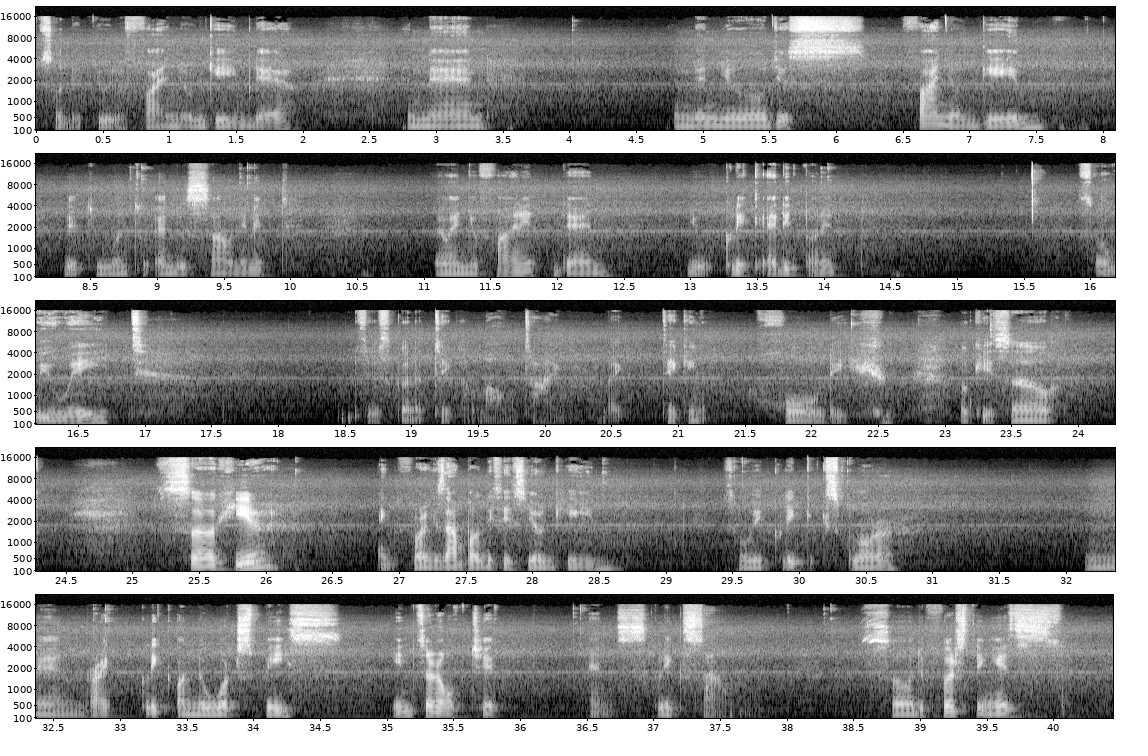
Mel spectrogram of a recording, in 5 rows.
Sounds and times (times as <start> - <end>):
Speech: 0.0 - 2.0, 2.8 - 3.5, 4.8 - 7.7, 8.3 - 10.0, 11.1 - 14.2, 15.9 - 17.1, 18.5 - 23.9, 25.2 - 26.2, 26.8 - 28.7, 29.5 - 30.8, 32.2 - 35.9, 36.5 - 37.7, 38.6 - 40.2.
